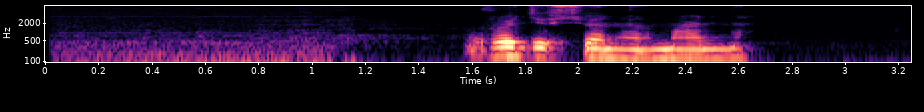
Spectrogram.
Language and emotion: Russian, neutral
